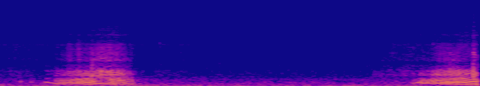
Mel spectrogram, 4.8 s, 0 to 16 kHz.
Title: 🐽 いびきの音 / Snoring Sleep Sound 2025/05/21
